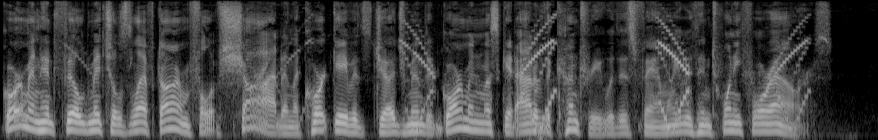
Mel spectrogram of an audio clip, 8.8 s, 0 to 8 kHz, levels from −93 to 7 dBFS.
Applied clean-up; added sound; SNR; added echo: neural mask model Resemble Enhance denoiser.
